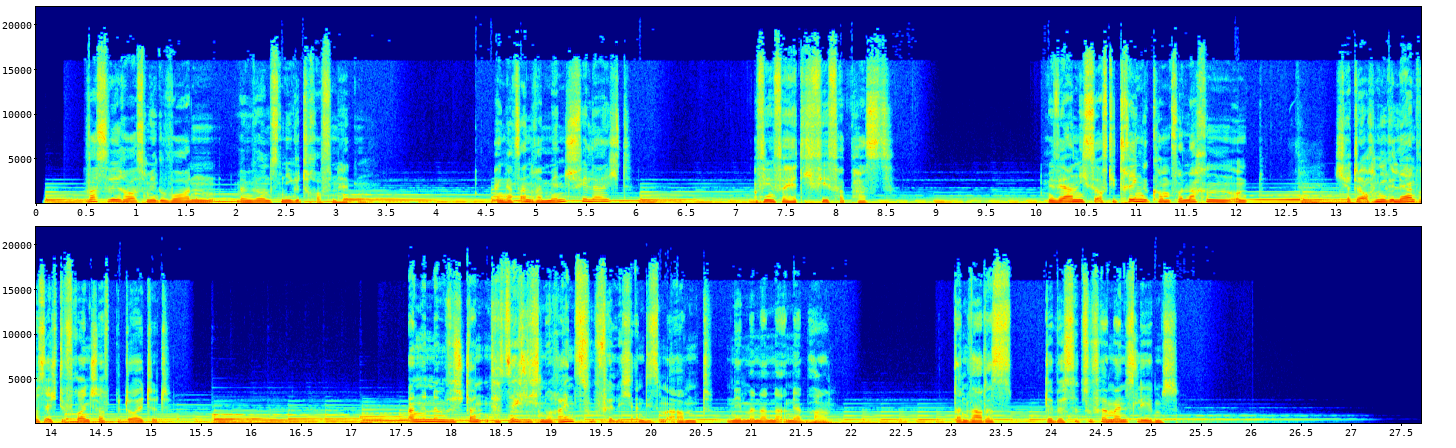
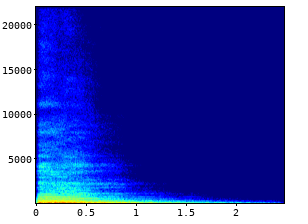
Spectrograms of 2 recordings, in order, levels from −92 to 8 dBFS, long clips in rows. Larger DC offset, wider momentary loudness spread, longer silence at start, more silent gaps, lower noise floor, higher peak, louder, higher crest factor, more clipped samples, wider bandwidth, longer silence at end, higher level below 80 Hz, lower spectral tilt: neither; second, 12 LU vs 22 LU; about the same, 0.1 s vs 0 s; neither; first, -71 dBFS vs -58 dBFS; first, 0 dBFS vs -8 dBFS; first, -14 LUFS vs -25 LUFS; about the same, 14 dB vs 16 dB; neither; first, 19.5 kHz vs 5.6 kHz; first, 1.15 s vs 0.95 s; second, -30 dBFS vs -24 dBFS; second, -5 dB/octave vs -9 dB/octave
